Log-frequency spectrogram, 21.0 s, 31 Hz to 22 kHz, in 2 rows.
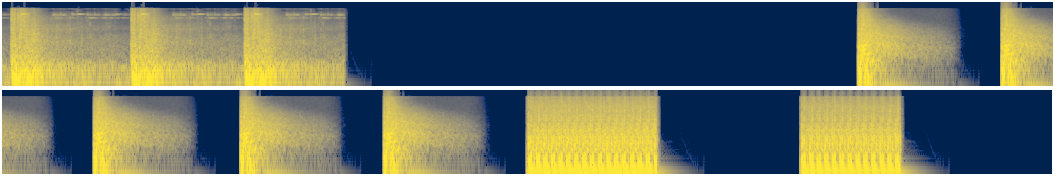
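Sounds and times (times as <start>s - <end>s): single gunshots: 0.0s - 0.7s, 1.3s - 3.1s, 8.6s - 15.3s
automatic gunfire bursts: 15.8s - 17.1s, 18.5s - 19.6s.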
